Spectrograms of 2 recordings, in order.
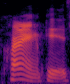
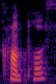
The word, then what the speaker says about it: Krampus: say Krampus, but it's actually pronounced Krampus. So they like more of like a kh.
